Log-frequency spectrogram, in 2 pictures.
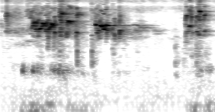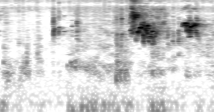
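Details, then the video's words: Pet budgerigars chirping during a winter breakfast of boiled eggs and bread, bursts of bright, high chattering chirps and squawky notes coming in three clusters over a few seconds, with brief quiet gaps and soft low clatter between. "Budgies' Melodic Chirps"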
